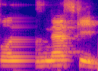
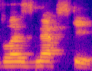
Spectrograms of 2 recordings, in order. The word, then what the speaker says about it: Lesniewski: It's Lesniewski, but the Polish pronunciation is Lesniewski, but don't worry.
